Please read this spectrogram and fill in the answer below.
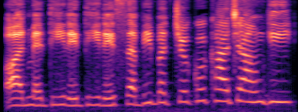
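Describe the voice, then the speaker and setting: A woman voicing a young half-goat witch girl, an animated, eager daughter in a storybook cartoon. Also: a little high, a little slow, dry recording, studio quality. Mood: gloating, menacing. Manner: excitable, pleading, turning gleefully menacing.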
